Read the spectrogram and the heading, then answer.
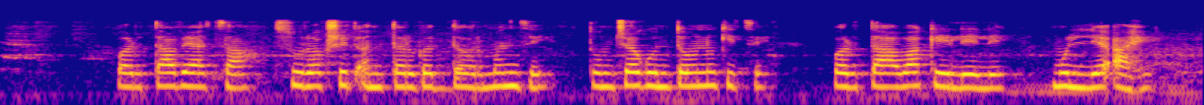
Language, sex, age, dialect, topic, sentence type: Marathi, female, 18-24, Northern Konkan, banking, statement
